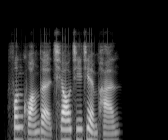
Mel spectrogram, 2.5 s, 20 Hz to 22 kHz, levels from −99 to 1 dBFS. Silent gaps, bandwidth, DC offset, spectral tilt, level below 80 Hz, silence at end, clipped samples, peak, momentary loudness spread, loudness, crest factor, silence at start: none; 10 kHz; under 0.1%; -3 dB/octave; -60 dBFS; 0.8 s; under 0.1%; -4 dBFS; 8 LU; -23 LUFS; 20 dB; 0.2 s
